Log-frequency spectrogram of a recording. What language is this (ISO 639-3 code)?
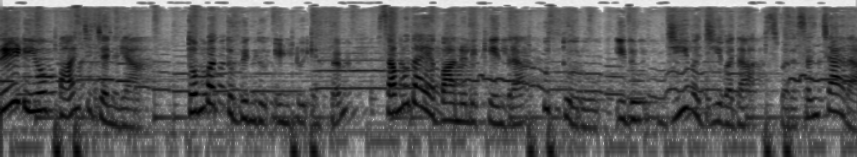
kan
